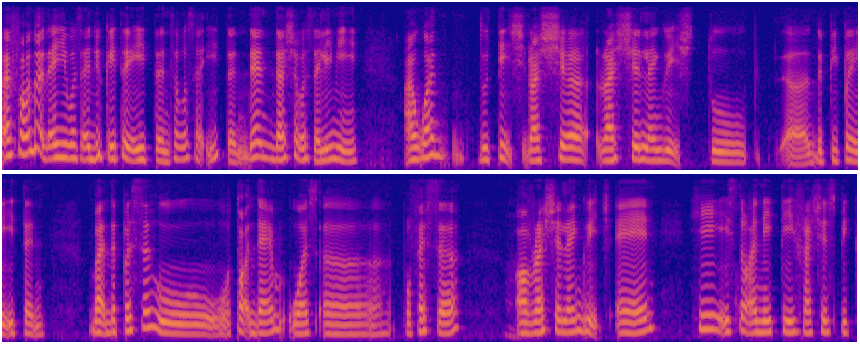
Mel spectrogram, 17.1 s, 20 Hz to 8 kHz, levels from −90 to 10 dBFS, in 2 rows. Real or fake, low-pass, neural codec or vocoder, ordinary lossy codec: real; 7.2 kHz; none; none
